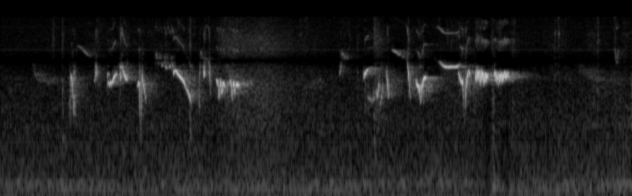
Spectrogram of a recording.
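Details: Blue-headed rock thrush song in two lively phrases of sharp high chirps, fast twitters and downslurred whistles, separated by a short silence, over a soft constant hum.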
